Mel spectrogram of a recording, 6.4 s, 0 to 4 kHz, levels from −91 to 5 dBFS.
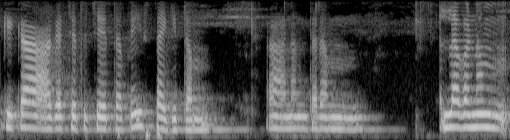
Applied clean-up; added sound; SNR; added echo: none; none; none; none.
